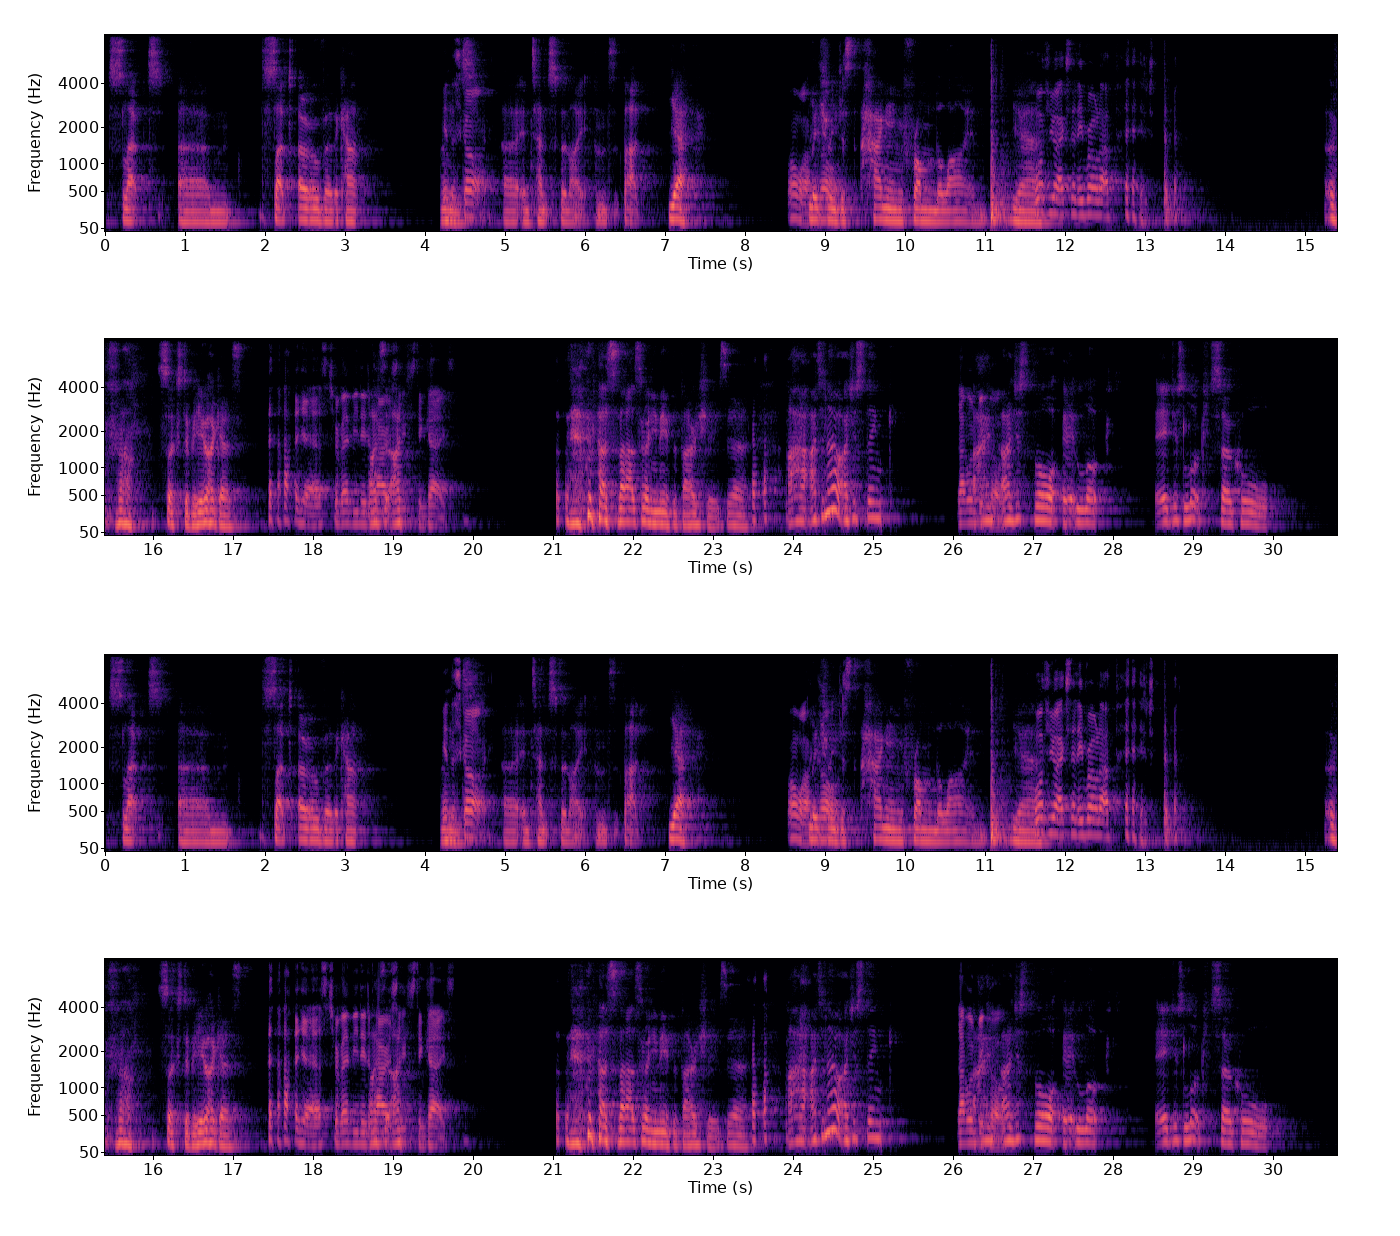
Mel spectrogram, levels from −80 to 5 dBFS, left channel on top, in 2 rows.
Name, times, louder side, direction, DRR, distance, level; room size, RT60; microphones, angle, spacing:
voice 1, 0.0-1.6 1.9-3.2 4.2-4.6 5.0-6.7 7.0-7.5 8.8-11.0 11.3-11.7 15.2-17.1 18.7-19.1 21.0-23.5 23.9-25.1 26.2-27.8 28.5-29.9, left 2 dB, 20° left, 9 dB, 0.5 m, -28 dB
voice 2, 4.2-4.8 8.5-9.2 11.6-13.3 17.4-19.7 23.5-23.7 24.1-24.2 26.1-26.7, right 3 dB, 25° right, 13 dB, 0.7 m, -31 dB
sound 1, 10.6-12.1 12.4-14.8 15.2-16.1, equal, ahead, 1.0 m, -38 dB
19.0 x 11.5 x 4.8 m, 0.89 s
head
